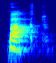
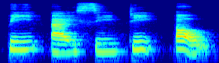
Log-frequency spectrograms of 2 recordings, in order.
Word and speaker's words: pacto: Pacto, P-A-C-T-O. So, pacto. As you can see, you pronounce that C. It's not a mute. It's not mute, you pronounce it. It's pacto, and you say it.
